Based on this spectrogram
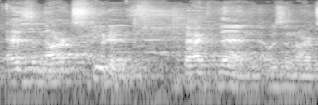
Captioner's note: group laughing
